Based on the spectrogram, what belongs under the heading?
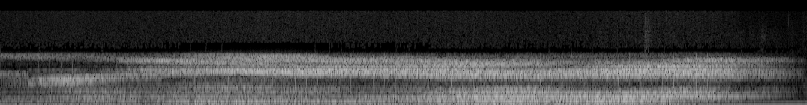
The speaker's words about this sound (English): Kind of creepy and eerie, isn't it? I love it. It's weird. So what is it? That is radio waves from Saturn. In fact, picked up by the Cassini spacecraft.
